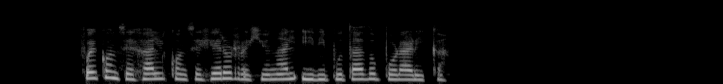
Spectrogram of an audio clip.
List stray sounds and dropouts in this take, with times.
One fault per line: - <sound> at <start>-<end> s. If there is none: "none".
none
